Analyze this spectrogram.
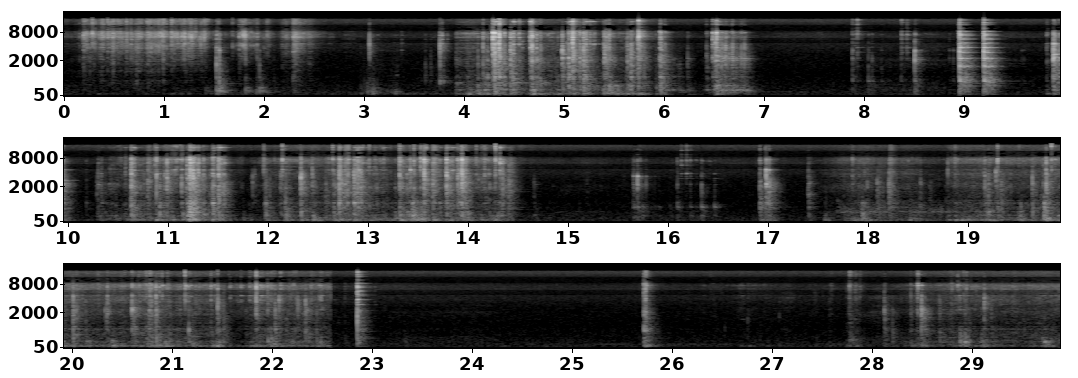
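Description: Foil wrappers crinkling as chocolates are unwrapped, then stretches of clinking and knocking from handling ceramic plates and a cast-metal hand meat grinder as it is set up and loaded with chocolate, in several bursts with quiet gaps between.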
